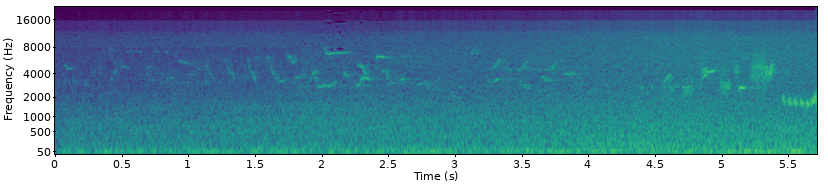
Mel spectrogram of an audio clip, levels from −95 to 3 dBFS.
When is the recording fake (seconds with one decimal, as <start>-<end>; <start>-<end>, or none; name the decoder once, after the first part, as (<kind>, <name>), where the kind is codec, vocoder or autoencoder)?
none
